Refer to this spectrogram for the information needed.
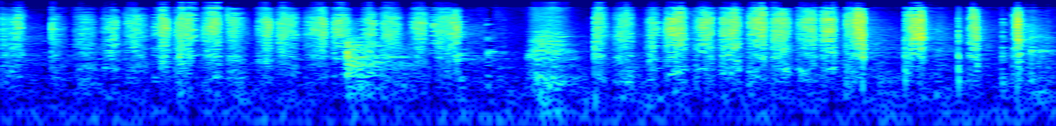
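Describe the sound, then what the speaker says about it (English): Sandpaper rubbing across WoodUBend moulding, a close, rhythmic series of short scratchy strokes, each a brief rasping swish, repeated quickly and unevenly, with no voices. "this just shows you how easy you can sand it, just like wood"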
